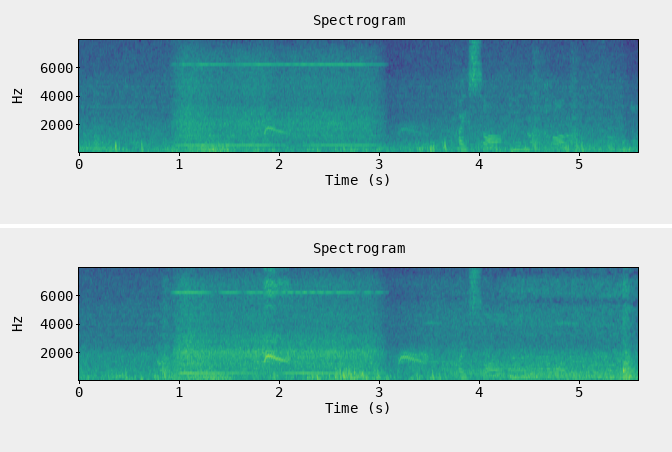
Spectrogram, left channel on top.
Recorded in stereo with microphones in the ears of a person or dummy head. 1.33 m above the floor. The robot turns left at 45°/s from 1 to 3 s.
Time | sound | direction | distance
1.8 | a bird | 65° right (ahead or behind) | ?
3.8 | a woman speaking | 25° left (ahead or behind) | ?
